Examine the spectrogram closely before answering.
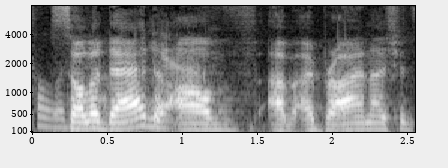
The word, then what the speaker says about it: Soledad: but then I also went be invited now Salado is the correct pronunciation Soledad of O'Brien I should say yeah I don't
